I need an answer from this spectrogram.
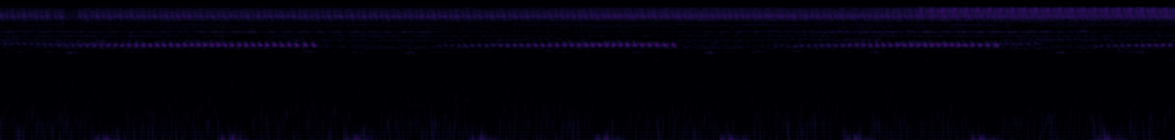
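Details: Countryside crickets at night, high rapid pulsed chirping delivered in phrases of one to two seconds with short breaks, over a constant piercing hiss of other insects.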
